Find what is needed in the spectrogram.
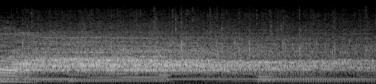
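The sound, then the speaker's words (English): An audience shouts and whoops to welcome a speaker, a loud, dense wash of many voices that holds steady throughout and eases slightly at the end. “With joy and gladness, please shout and welcome Ida.”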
